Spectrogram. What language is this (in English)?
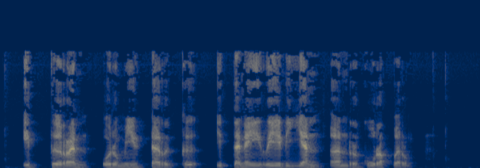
Tamil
